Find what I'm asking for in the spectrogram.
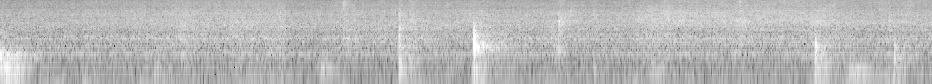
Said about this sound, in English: the bigger the meat chunks, the more you have to fry it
